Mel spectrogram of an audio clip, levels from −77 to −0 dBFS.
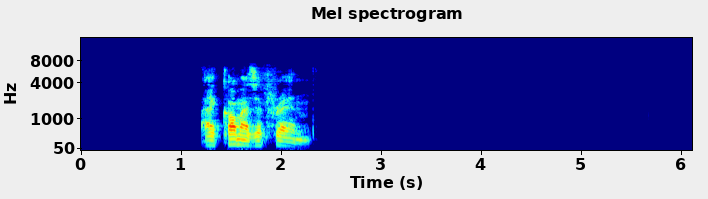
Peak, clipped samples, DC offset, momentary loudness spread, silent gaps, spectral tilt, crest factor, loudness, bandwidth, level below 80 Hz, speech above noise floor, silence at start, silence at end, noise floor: -4 dBFS; under 0.1%; under 0.1%; 10 LU; none; -4 dB/octave; 26 dB; -24 LUFS; 7.6 kHz; -78 dBFS; over 67 dB; 1.2 s; 3.85 s; under -90 dBFS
